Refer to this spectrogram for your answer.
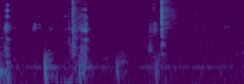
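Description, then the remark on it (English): Quiet, irregular chewing of people eating birthday cake pancakes from IHOP: soft crunchy clicks and wet mouth noises come in scattered bursts, with a couple of sharper crisp snaps. No one speaks. “It's so weird just sitting here eating with you all.”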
